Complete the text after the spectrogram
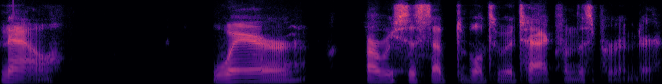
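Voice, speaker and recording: A man puts on a raspy character voice. He keeps a moderate pace with big swings in loudness. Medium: actual play. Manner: measured, solemn.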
